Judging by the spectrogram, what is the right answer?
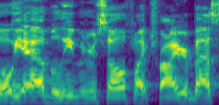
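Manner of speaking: ordinary talk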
